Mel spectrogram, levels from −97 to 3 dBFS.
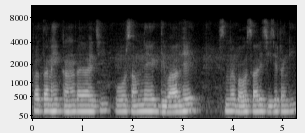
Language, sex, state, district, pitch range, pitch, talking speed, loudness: Hindi, male, Chhattisgarh, Raigarh, 135-145 Hz, 135 Hz, 180 wpm, -28 LUFS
